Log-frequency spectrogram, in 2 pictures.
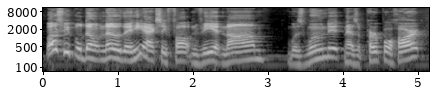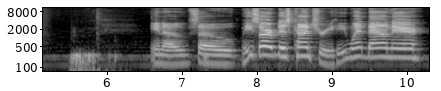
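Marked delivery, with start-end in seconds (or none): none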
